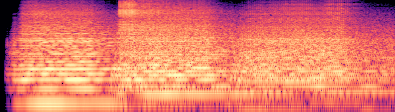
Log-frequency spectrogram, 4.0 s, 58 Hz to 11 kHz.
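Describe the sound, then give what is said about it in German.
A gritty, distorted low brass tone from the 'Long Nasty' patch of the Albion 3 Iceni sample library, played solo, blares out alone. It sustains loudly with a harsh buzzing edge and audible lip overblow, with a brief bright flare partway through before the dirty drone carries on. “Äh, das klingt so, wenn ich das mal solo abspiele, das klingt halt sehr dreckig halt.”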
